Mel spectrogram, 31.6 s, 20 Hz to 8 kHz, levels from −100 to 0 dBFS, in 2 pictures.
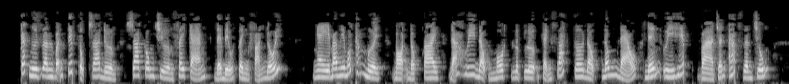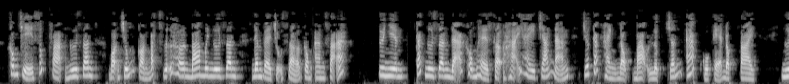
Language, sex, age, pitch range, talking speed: Vietnamese, female, 50-69, 175-230 Hz, 175 wpm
